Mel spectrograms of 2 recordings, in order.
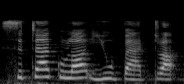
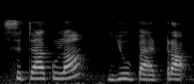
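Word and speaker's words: Psittacula eupatria: So the scientific name of this Indian parakeet is Psittacula eupatra. So what is, listen carefully, how do you have to pronounce it? Psittacula eupatra.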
